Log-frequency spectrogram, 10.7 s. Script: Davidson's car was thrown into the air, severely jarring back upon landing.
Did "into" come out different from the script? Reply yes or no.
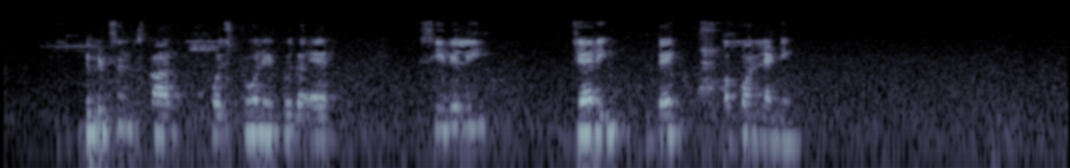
no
